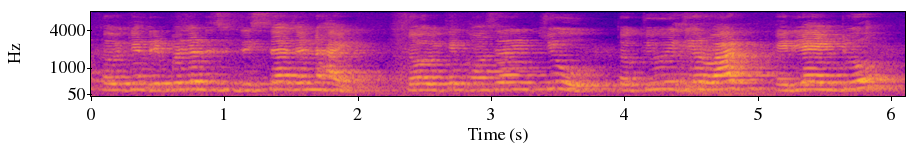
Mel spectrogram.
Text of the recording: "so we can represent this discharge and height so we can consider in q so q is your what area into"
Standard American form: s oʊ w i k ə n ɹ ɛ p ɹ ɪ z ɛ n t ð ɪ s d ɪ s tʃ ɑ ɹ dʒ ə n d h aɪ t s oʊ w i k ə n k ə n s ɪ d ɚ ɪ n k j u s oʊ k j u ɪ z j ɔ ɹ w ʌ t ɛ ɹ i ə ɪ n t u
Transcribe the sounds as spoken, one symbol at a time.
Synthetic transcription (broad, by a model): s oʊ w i k ə n ɹ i p ɹ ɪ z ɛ n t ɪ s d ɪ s ɑ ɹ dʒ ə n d h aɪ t s oʊ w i k ə n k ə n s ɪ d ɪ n k j u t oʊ k j u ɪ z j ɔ ɹ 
